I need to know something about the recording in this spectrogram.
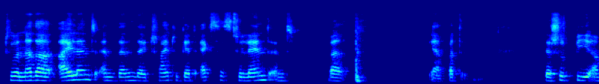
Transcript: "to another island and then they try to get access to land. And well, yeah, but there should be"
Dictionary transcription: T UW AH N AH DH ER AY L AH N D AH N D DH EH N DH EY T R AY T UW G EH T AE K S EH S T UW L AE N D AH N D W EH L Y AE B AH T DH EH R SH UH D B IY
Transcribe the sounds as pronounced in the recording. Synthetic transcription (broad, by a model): T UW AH N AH DH ER AY L AH N D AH N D DH EH N DH EY T R AY T UW G EH T AE K S EH S T UW L AE N D AH N D W EH L Y AE B AH T DH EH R SH UH D B IY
